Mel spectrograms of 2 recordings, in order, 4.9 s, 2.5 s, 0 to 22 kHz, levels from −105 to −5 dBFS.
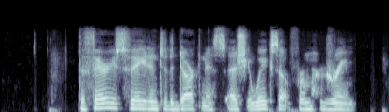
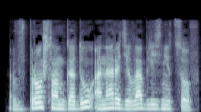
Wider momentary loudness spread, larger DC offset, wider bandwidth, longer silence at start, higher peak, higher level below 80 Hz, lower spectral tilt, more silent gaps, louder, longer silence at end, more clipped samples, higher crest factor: about the same, 6 LU vs 7 LU; neither; second, 8 kHz vs 11 kHz; first, 0.65 s vs 0.1 s; about the same, -4 dBFS vs -2 dBFS; first, -52 dBFS vs -58 dBFS; second, -4.5 dB/octave vs -6.5 dB/octave; neither; about the same, -18 LUFS vs -17 LUFS; about the same, 0.05 s vs 0.1 s; neither; about the same, 16 dB vs 16 dB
